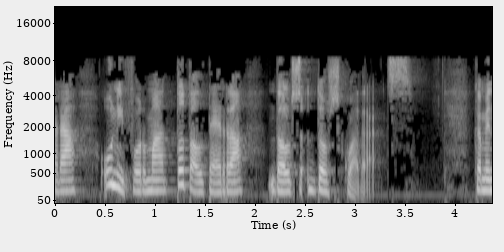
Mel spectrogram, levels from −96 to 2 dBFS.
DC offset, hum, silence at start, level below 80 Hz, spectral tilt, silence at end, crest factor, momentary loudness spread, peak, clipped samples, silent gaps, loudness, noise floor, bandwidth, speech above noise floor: under 0.1%; none; 0 s; -62 dBFS; -3.5 dB/octave; 0 s; 20 dB; 9 LU; -6 dBFS; under 0.1%; none; -25 LUFS; -47 dBFS; 8.8 kHz; 22 dB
